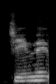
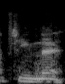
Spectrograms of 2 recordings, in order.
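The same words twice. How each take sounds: First: ਚੀਨੇ said with a closed final e, like chīne; wrong pronunciation. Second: ਚੀਨੈ with an open final ai vowel, like chīnɛ; correct pronunciation. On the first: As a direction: show the mistake, ending ਚੀਨੇ on a closed e. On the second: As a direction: end ਚੀਨੈ on the open ai sound. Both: Shown as a demonstration. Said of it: "ਚੀਨੇ ਨਹੀਂ ਪੜਨਾ".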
